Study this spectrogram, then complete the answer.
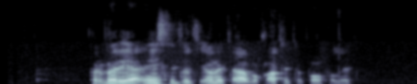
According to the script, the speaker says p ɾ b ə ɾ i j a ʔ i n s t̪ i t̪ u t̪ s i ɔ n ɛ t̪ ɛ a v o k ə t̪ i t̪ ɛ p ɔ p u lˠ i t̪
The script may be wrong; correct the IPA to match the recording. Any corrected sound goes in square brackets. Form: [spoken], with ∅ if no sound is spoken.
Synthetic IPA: p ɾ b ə ɾ i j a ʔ i n s t̪ i t̪ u t̪ s i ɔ n [i] t̪ ɛ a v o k [a] t̪ i t̪ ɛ p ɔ p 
